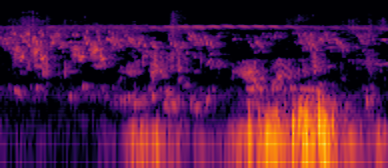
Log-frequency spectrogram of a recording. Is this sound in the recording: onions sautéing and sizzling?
no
